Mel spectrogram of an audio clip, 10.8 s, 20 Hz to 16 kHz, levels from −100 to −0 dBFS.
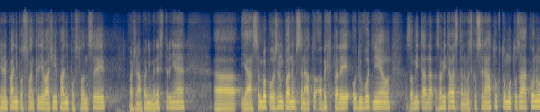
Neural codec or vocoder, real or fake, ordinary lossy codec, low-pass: codec, 24 kHz, 0.9 kbps, DualCodec; fake; Opus, 32 kbps; 10.8 kHz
